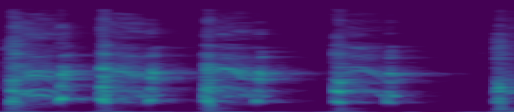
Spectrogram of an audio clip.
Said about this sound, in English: I couldn't handle a compliment. Oh, I'm dying. That's what happens to me when somebody compliments me. Mm-hmm, yeah. I just start coughing until they walk away.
